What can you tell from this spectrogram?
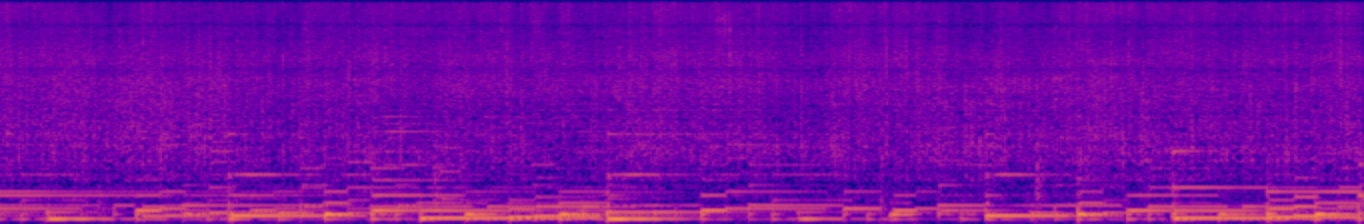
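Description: Background instrumental music, a melody of held notes changing every half second or so, over the sizzle of idli pieces frying in oil in a pan as a silicone spatula stirs them.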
